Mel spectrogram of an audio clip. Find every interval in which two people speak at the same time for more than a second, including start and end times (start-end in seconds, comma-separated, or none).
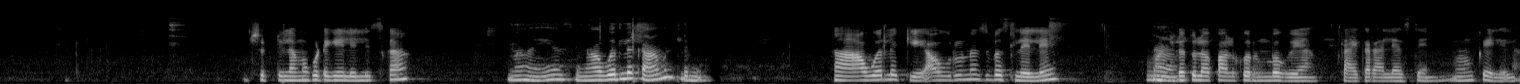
none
